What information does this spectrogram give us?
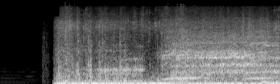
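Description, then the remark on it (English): A loud, guttural cave troll roar from Peter Jackson's Lord of the Rings, made from tiger and walrus sounds with a tiger inhale and Canadian lynx exhale, bursts in after a brief silence and sustains with a rough, growling texture, its pitch shifting and bellowing. “The cave troll is sort of a combination of tiger and walrus.”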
